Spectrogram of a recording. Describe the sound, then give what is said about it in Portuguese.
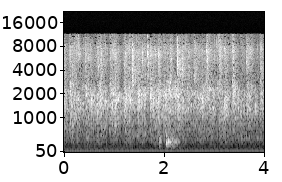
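Steady audience applause, a dense continuous patter of many hands clapping at moderate loudness for the full stretch, with no voices over it, at a session of the Santa Maria de Jetibá municipal chamber marking the municipality's political emancipation, as council president Carlos Espíndola is invited to the head table. “Uma salva de palmas.”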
